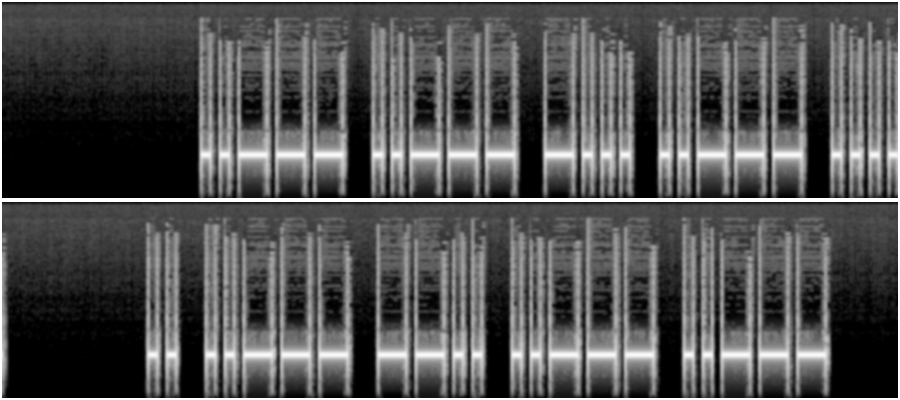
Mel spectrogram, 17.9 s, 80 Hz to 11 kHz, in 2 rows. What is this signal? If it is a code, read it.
Morse code, heard as a keyed tone, about 13 wpm, 800 Hz. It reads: 22B2H I2Z22
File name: LEZIONI / 9 2 12wpm 2301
